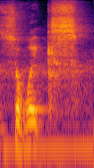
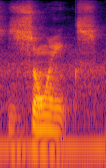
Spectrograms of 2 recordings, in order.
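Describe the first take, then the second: First: No n sound comes before the k. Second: An n sound comes before the k. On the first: The speaker calls it wrong. "not zoiks" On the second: The speaker calls it right. "It's zoinks"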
